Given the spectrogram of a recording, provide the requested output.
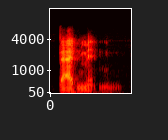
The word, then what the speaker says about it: badminton: Americans, though, we tend to drop the N and just say badminton, like the N doesn't exist.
